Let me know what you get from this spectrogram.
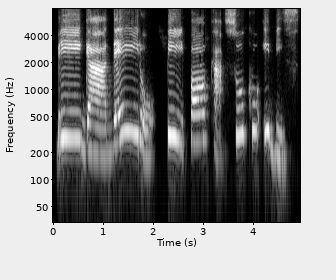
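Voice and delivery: slow, deliberate reading of a word list; slow list reading for the class; reading slowly. Shown as a demonstration. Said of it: "O que que tem aqui?".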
